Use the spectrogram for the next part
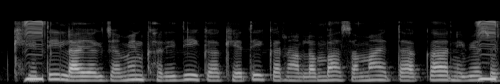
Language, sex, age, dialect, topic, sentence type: Maithili, female, 36-40, Angika, agriculture, statement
